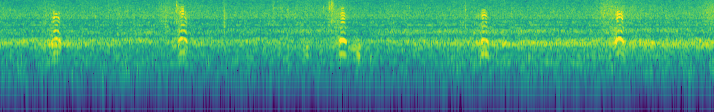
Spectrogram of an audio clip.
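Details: In spring snowmelt on a partly thawed lake, a Canada goose among returning migrants starting to nest gives five loud, nasal honks, one about every one and a half seconds, over a steady background hiss.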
